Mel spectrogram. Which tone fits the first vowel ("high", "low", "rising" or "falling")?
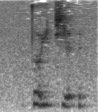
rising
